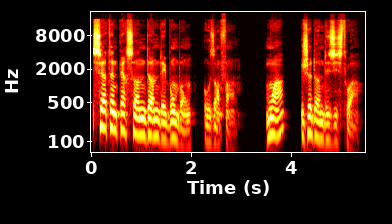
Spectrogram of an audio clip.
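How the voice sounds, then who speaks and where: A woman voicing a gentle, reserved middle-aged Englishman who speaks with an English accent. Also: very deep voice, big pitch swings, voice pushed down, full character voice. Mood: kindly. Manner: soft, slow, kindly.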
